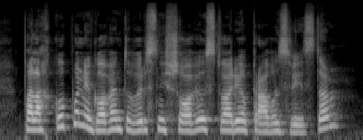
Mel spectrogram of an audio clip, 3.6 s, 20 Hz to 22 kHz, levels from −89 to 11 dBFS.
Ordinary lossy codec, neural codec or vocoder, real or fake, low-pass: none; vocoder, 44.1 kHz, 128 mel bands every 512 samples, BigVGAN v2; fake; 19.8 kHz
